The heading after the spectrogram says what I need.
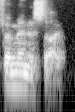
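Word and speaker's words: féminicide: femicide it's not feminism in french it's feminicide that's how you pronounce it but in english it's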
